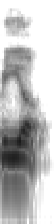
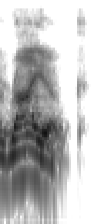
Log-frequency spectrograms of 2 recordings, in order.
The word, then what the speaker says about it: Ryok: And it's because in Hebrew, the Y sound is given an E sound. So phonetically, it's R-I-O-K, like Ryok.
